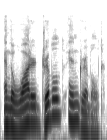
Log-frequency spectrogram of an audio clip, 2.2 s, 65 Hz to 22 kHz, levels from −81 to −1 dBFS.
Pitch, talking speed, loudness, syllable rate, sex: 125 Hz, 165 wpm, -16 LUFS, 4.5 syllables/s, male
